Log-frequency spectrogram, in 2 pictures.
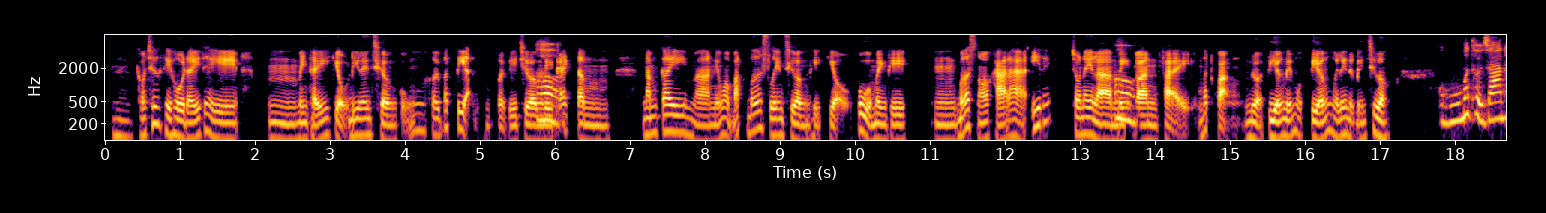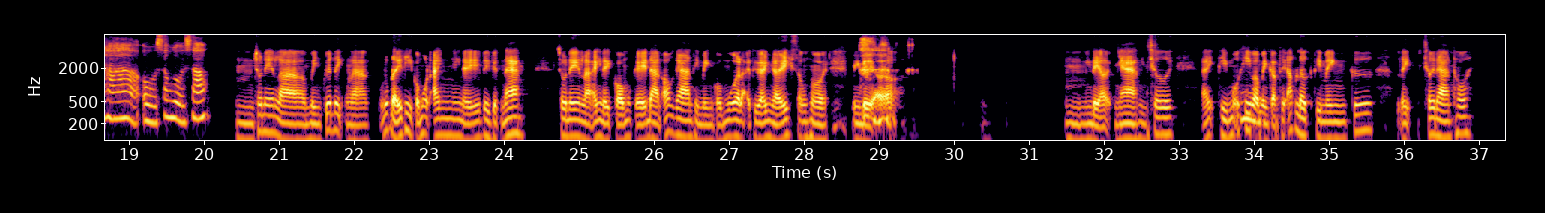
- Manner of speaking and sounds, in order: static; in English: "bus"; in English: "bus"; other background noise; laugh; laughing while speaking: "xong rồi"; tapping; distorted speech
- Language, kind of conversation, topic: Vietnamese, podcast, Làm sao để việc học trở nên vui hơn thay vì gây áp lực?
